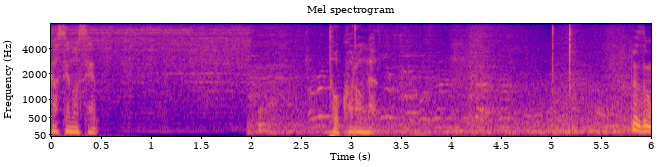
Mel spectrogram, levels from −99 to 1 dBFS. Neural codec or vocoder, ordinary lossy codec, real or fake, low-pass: none; none; real; none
